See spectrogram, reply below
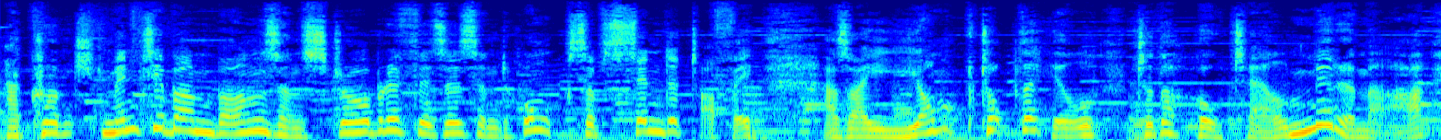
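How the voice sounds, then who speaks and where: A woman's voice: mid-range voice, normal speed, hardly any pauses, over music, lightly acted. A woman acting a nosy, gossipy guesthouse landlady who narrates her own story in a radio drama. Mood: brooding. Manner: lively, gossipy, laughs easily. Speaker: narrator and lead character.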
